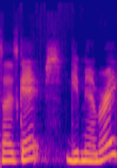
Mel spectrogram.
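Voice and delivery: ordinary talk, nothing marked

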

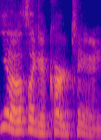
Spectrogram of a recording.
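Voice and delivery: plain

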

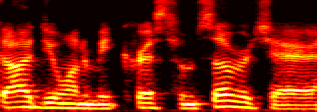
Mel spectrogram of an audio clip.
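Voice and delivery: ordinary delivery

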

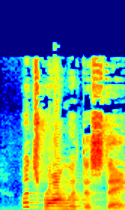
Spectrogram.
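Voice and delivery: plain reading voice

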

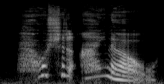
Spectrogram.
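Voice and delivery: high, drawn-out hiss. Narrator reads a woman answering a man's question, hissed. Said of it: "Cheryl hissed".

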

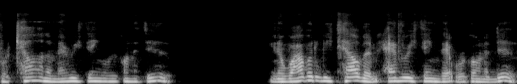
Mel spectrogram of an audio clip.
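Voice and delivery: imitated whispering. Retelling how an assistant coach spoke to the head coach: retelling a coach's whisper. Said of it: "And he's whispering".

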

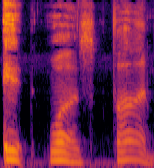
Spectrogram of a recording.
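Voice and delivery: put-on staccato, stop-start voice. Showing how a Trump impression turns into William Shatner impression. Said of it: "I turn into William Shatner".

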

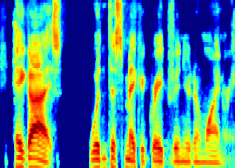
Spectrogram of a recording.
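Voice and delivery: ordinary talk, nothing marked

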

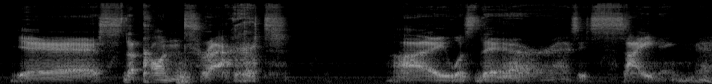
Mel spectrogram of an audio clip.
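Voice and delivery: menacing undead voice. A game master voices a lich answering the players: scary lich voice. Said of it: "it's a lich. ... But he's still scary as hell".

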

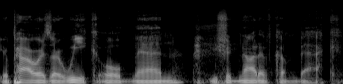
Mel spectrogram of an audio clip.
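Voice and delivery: very low, deepened, dropped voice. Speaker opens a headline with a quoted film line; deeper voice. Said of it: "It was just a deeper voice".

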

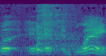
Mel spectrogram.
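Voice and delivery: high-pitched, laughing through words in disbelief. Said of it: "I'm laughing so hard".

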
